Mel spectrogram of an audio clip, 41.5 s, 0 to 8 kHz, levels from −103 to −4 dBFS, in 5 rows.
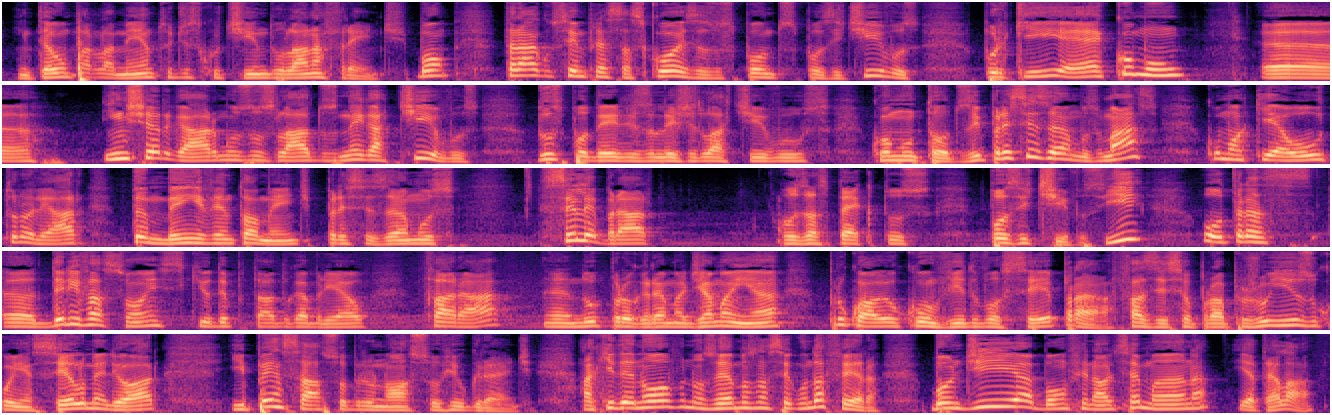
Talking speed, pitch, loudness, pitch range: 135 wpm, 150 Hz, -18 LUFS, 135-190 Hz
